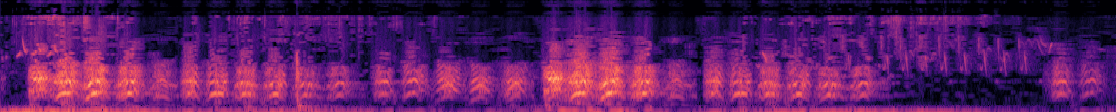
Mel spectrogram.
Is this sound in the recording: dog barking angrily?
yes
